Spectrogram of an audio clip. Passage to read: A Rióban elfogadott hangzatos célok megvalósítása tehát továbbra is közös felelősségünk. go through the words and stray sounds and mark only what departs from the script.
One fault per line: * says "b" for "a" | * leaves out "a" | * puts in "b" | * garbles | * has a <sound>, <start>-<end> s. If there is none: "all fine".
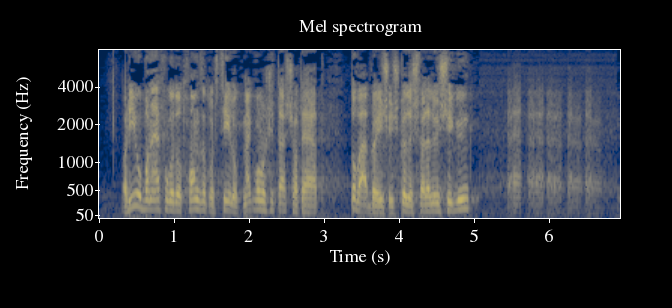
* puts in "is"
* has a laugh, 5.4-6.7 s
